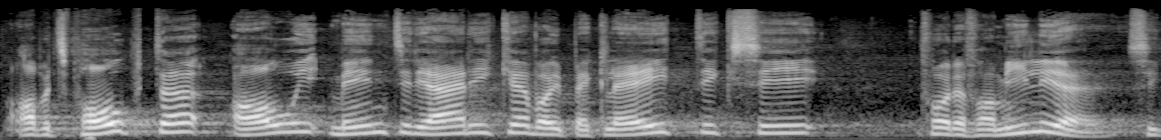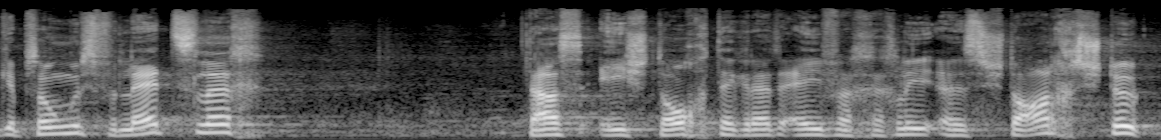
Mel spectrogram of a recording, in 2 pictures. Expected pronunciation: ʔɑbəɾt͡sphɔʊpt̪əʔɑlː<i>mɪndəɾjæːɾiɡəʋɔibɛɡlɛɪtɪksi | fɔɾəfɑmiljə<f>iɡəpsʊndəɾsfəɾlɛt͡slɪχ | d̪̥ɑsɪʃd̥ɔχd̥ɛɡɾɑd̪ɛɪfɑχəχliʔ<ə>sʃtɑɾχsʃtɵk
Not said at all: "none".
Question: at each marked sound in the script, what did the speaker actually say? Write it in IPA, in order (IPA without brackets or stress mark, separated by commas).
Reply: i, s, ə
